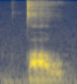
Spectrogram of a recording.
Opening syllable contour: high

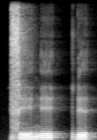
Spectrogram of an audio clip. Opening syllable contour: low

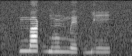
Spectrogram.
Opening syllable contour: high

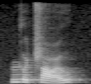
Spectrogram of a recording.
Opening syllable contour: rising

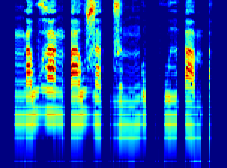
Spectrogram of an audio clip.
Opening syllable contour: rising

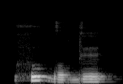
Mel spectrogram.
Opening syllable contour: high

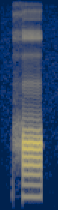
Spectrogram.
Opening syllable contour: high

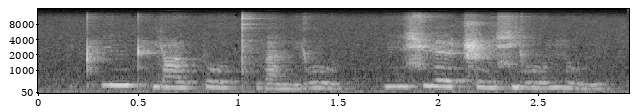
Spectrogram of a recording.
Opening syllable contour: high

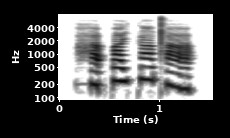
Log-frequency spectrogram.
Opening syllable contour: low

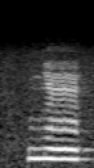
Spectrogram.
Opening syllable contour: low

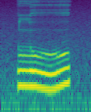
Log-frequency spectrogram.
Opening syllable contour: low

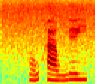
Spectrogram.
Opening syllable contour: rising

